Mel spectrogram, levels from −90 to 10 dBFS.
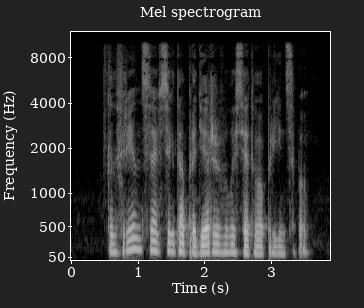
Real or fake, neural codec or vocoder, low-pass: real; none; 9.9 kHz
